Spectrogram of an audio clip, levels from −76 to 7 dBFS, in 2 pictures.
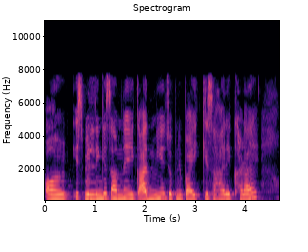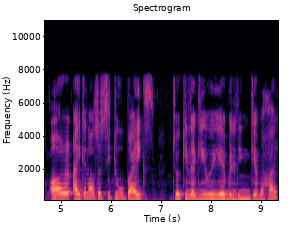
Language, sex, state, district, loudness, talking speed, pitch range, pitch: Hindi, female, Himachal Pradesh, Shimla, -18 LUFS, 190 wpm, 235-265 Hz, 250 Hz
